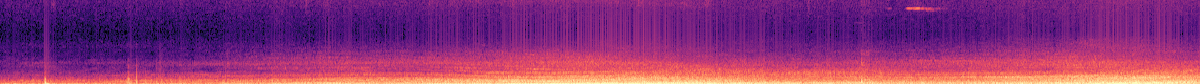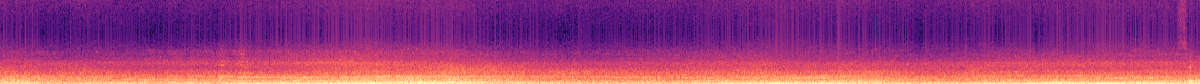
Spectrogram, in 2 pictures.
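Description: Road traffic: cars passing one after another, the engine and tyre sound swelling and fading every few seconds.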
